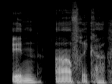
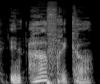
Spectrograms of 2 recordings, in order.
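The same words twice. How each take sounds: First: Said in the usual way. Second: In Afrika? repeated as a doubting question, Afrika lifted in surprise; incredulous repeat. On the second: Acted. Passepartout echoes Fix in disbelief, surprised question. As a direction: echo In Afrika? as if you can't believe it. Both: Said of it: "wiederholte Passepartout".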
